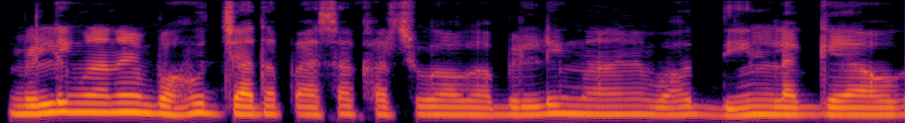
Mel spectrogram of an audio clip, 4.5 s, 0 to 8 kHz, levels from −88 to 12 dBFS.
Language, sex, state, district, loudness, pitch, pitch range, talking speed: Hindi, male, Jharkhand, Jamtara, -19 LUFS, 145 Hz, 135-150 Hz, 200 wpm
